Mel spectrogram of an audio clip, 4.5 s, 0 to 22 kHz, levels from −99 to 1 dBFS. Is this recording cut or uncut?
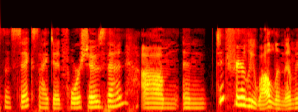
uncut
